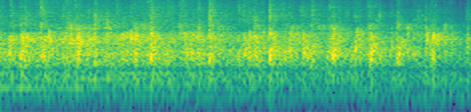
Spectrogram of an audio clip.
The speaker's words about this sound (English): We give all of our guests a warm welcome this morning. Just a hand clap.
